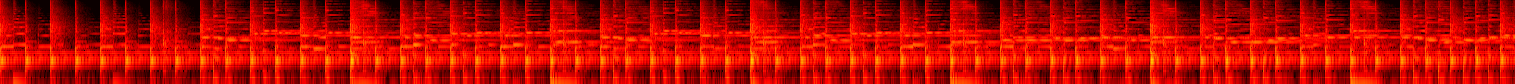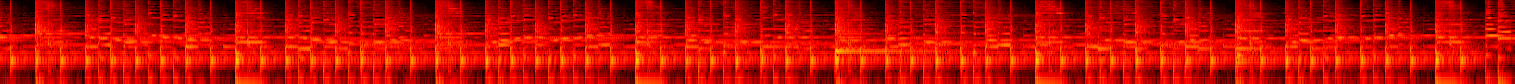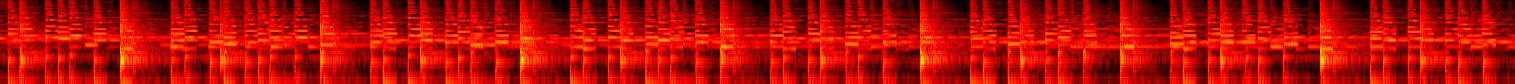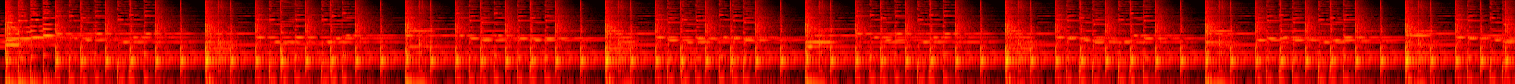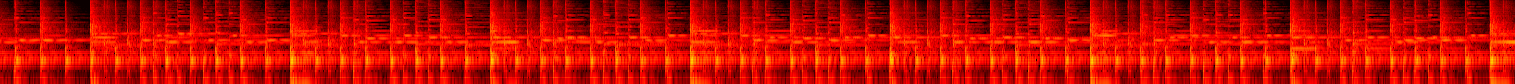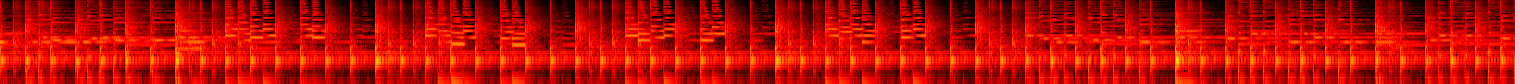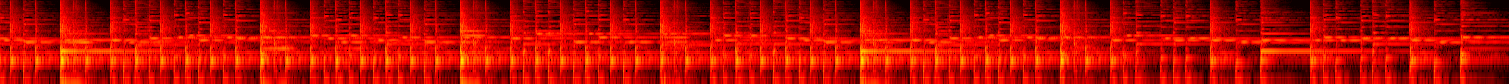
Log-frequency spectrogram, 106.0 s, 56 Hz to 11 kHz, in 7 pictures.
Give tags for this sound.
120-bpm
game
loop
music

